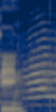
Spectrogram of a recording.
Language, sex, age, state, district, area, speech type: Hindi, male, 18-30, Rajasthan, Nagaur, rural, read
